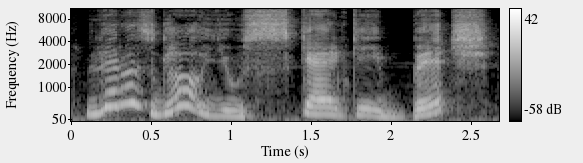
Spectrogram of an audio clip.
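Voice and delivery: put-on high, furious girl's yell. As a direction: spit the insult out slowly and hard. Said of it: "Jeannie yelled".

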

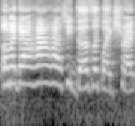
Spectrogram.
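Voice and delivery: high mock-giggly friends; imitated teasing. Friends joining the boys in laughing at Emily, mock teasing. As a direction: pitch it up, mimicking girls who pile on.

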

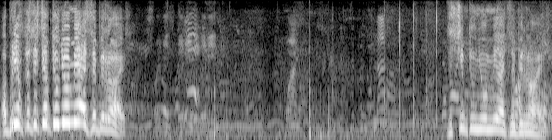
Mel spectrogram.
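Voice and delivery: loud, high scolding shout; angry shout. Real, not acted. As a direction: bellow the rebuke at the player. Coach scolding player loudly.

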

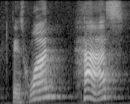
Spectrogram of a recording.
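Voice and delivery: Juan has, said slowly and clearly; careful teacher demo; slow model sentence. Shown as a demonstration. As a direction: spell it out slowly for the class. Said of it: "teacher models slow sentence".

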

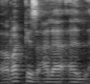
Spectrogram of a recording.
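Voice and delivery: usual speaking voice

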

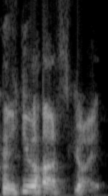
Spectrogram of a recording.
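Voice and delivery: slow teasing through laughter; laughing. Real, not acted. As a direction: laugh while insisting.

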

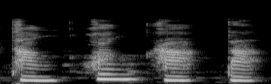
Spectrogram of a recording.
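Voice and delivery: very slow "Thằng hoang hà tà"; syllable by syllable. Shown as a demonstration. Teacher modelling a word for learners, very slowly. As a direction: pause after each syllable of "Thằng hoang hà tà".

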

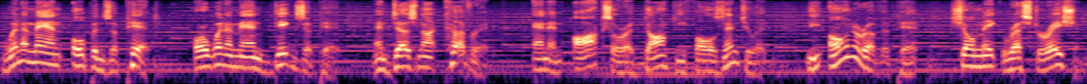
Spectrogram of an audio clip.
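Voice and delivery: plain reading voice

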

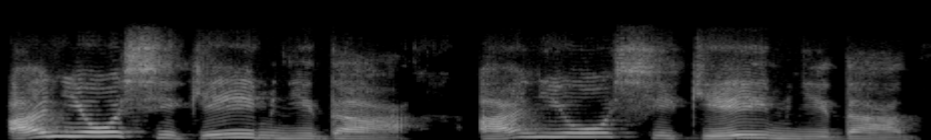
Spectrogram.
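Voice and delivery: Аніо сігеймніда slow and falling; slow model answer. Shown as a demonstration. Teacher drills the negative answer slowly. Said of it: "ви скажете".

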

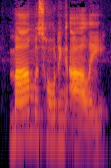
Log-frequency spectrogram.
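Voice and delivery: ordinary delivery, nothing marked

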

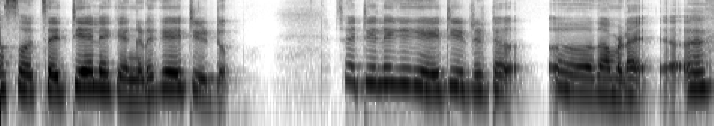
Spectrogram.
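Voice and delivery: usual speaking voice

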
